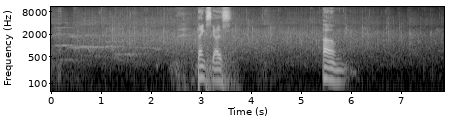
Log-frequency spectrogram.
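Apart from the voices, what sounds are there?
audience applause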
